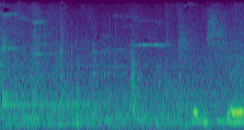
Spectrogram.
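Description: Room noise of a public service hall with faint background murmur, a thin steady tone for about the first second and a quarter, and a short click about a second and a half in.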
